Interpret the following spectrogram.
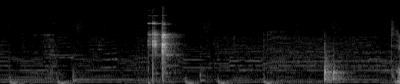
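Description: Metal harmonic balancer parts clinking as they are set and stacked on a digital scale: one sharp metallic clink about a second and a half in and a lighter knock near the end, over soft background music.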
